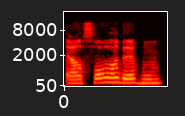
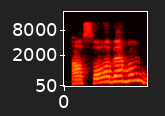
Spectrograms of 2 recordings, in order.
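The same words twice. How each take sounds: First: أصابهم begun with a thin, fronted "a", then heavy ص; light hamza. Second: أصابهم opened with a dark, backed "aw"-like أ; heavy hamza mistake. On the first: Teacher modelling the corrected word, light أ in أصابهم. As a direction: keep the opening أ of أصابهم light, as in "cat". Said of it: "But a, a, a". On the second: Teacher demonstrating the common mistake, heavy أ in أصابهم. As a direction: make the first أ of أصابهم as heavy as the ص. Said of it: "that's wrong". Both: Shown as a demonstration.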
